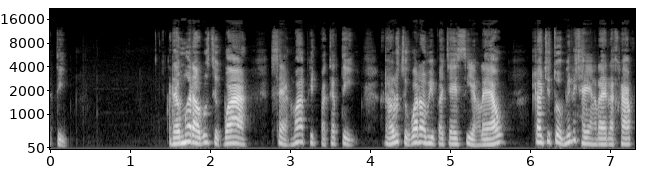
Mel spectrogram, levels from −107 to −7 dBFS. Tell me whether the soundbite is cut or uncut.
uncut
